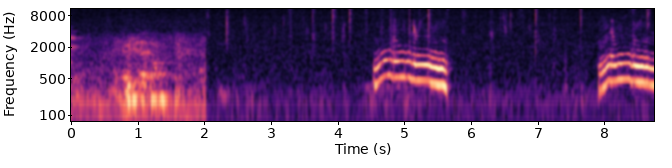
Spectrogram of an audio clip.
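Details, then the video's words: Kittens meowing while playing indoors: after a burst of speech, two drawn-out meows rise and then fall in pitch, each lasting about a second, with light taps and clicks in between. "Top 5 Cute Kittens meowing & playing"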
